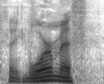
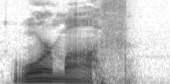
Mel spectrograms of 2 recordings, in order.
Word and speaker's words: Warmoth: You know, I used to have a customer in Seattle who would order stuff from Warmouth, and he always pronounced it Warmoth. – Okay. – Moth. Like a... – Yeah. – The flying insect. – Well, is it O-T-H or is it O-U-T-H? I don't remember. – It's O-T-H.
